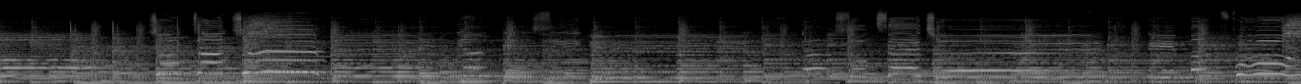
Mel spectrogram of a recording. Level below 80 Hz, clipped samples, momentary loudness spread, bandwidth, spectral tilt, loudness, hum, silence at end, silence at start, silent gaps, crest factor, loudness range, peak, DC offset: -46 dBFS; under 0.1%; 8 LU; 16 kHz; -4.5 dB/octave; -32 LUFS; none; 0 s; 0 s; none; 18 dB; 5 LU; -14 dBFS; under 0.1%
